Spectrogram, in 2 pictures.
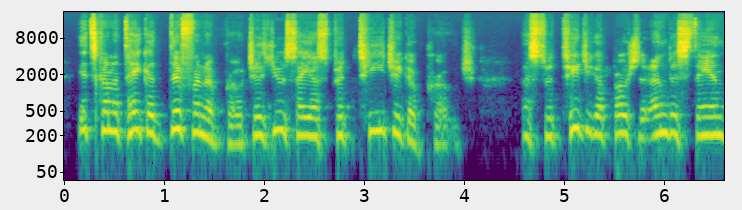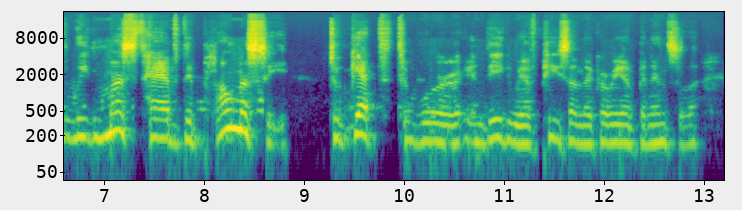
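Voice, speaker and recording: Speaking with a German accent at a moderate pace, a man has a high pitch, a dark, mellow tone and lively intonation. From Austria. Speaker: nuclear scientist. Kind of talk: audience question at a symposium. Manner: halting, many fillers.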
